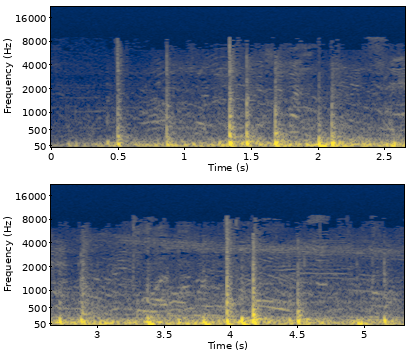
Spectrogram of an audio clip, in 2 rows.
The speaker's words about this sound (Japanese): 流れてきたのは独立記念日の花火の音。今からおよそ5時間前に打ち上げられました。25分間に4万発、ものすごい迫力、そして目を見張る美しさです。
